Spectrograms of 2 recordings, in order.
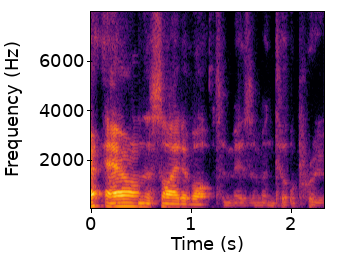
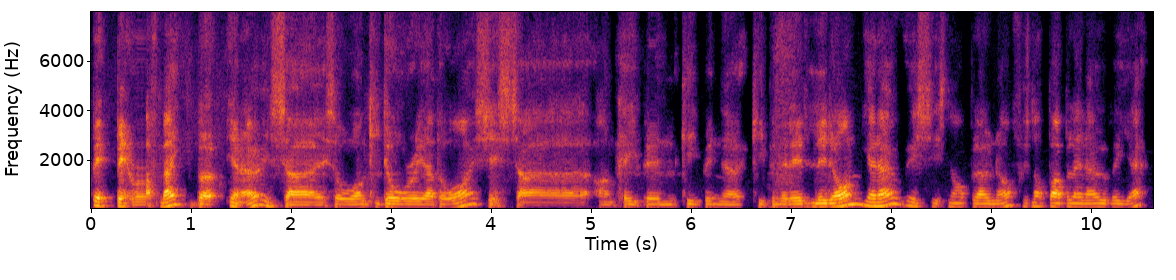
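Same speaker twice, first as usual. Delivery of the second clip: put-on Cockney, chatty and easy; Cockney shop owner answering a mate; mock Cockney accent. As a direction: play a London shopkeeper in Cockney. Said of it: "a London accent or a Cockney accent".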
